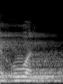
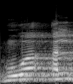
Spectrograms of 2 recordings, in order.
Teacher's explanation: ہوول، واو کو لام میں ملا کر کے پڑھیں گے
